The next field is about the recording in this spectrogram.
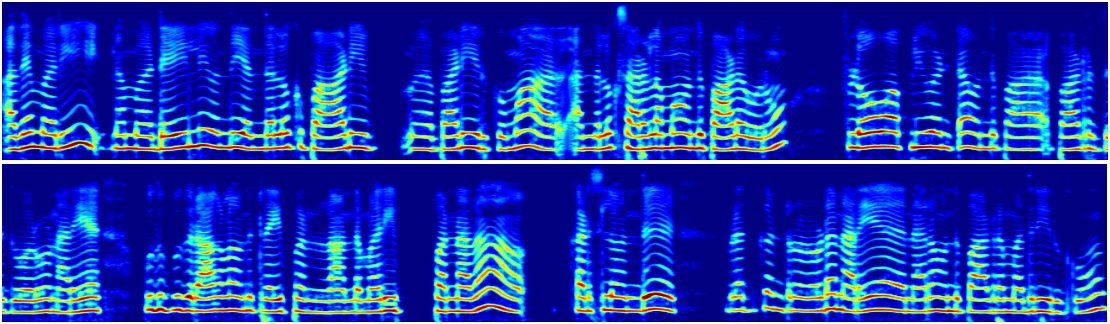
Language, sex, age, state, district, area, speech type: Tamil, female, 18-30, Tamil Nadu, Tiruchirappalli, urban, spontaneous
